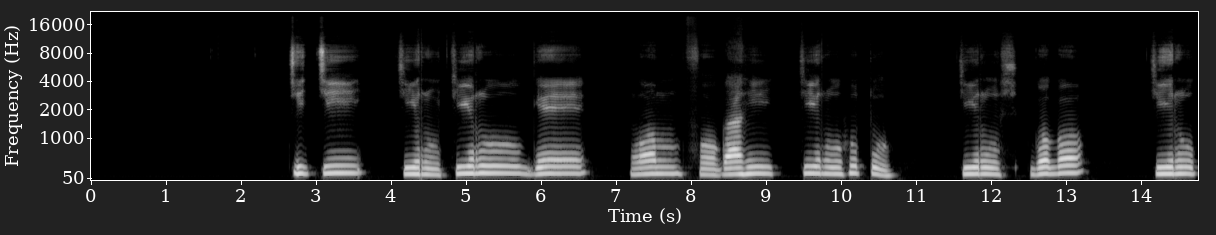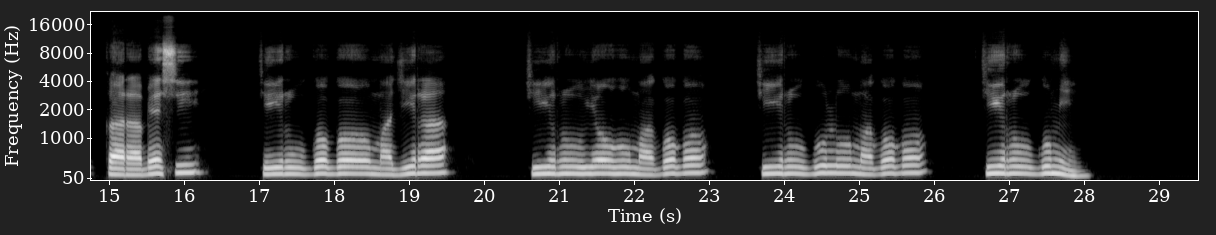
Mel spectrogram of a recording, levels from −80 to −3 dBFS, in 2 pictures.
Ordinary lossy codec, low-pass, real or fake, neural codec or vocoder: none; 19.8 kHz; fake; autoencoder, 48 kHz, 32 numbers a frame, DAC-VAE, trained on Japanese speech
